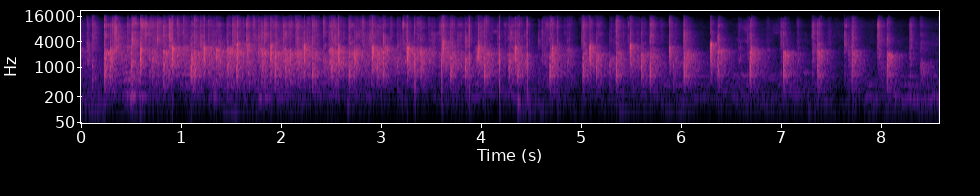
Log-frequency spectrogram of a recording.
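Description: Audience applauding: dense clapping that thins out into scattered single claps over the last couple of seconds.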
